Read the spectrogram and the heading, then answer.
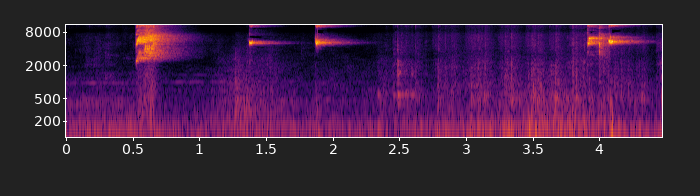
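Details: Captive lovebirds, some calling busily while others rest or sit in pairs: sharp high shrieks and short piercing chirps at irregular intervals, with faint background rustling.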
